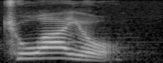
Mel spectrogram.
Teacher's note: When the character hyut meets with iung, the character hyut becomes silent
